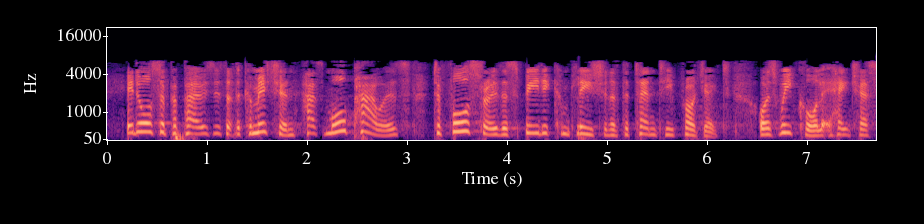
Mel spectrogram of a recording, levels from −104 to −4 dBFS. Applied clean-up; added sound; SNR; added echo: none; none; none; none.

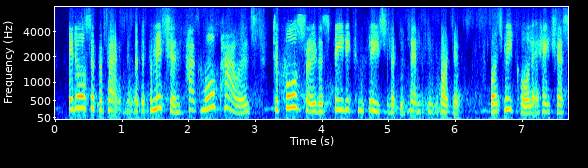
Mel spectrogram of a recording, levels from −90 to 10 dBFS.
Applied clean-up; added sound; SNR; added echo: neural separator model SepFormer DNS4.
